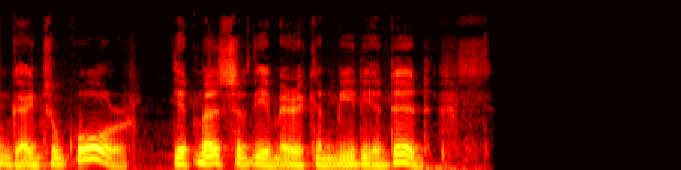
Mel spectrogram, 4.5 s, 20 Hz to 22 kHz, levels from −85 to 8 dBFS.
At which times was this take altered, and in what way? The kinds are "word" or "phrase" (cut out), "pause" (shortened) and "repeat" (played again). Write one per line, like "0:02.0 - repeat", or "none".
none

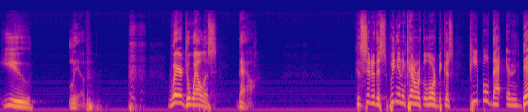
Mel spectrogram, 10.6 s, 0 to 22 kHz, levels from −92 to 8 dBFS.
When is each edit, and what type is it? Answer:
0:02.2 - pause

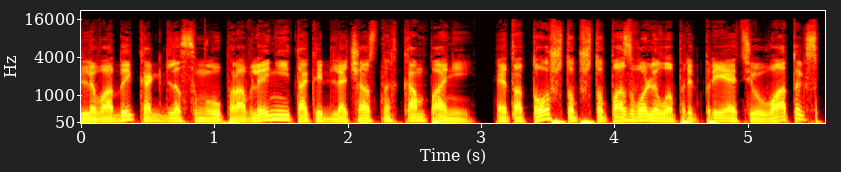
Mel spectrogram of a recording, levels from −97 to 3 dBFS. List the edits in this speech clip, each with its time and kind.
0:03.7 - repeat

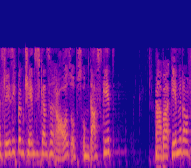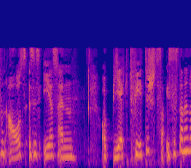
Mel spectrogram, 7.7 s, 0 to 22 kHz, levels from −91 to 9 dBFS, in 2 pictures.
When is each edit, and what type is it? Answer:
0:03.4 - word
0:05.0 - word

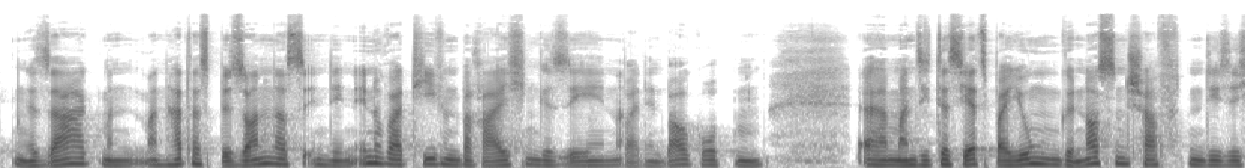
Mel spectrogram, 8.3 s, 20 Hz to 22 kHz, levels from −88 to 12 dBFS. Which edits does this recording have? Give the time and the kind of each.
0:04.1 - word

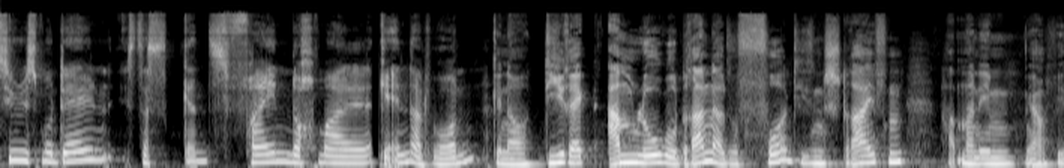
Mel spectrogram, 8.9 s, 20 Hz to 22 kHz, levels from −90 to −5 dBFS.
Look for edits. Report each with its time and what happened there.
0:01.5 - word

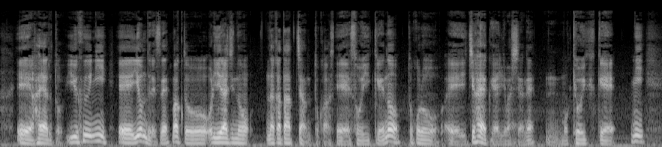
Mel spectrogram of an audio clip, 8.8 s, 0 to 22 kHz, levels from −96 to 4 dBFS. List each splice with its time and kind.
0:01.5 - pause
0:02.4 - phrase
0:04.4 - phrase

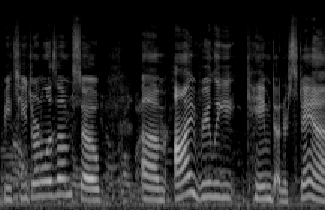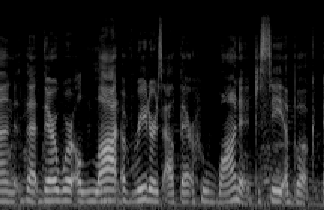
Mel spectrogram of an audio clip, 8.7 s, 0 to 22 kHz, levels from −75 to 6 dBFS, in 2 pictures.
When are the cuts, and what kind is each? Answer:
none

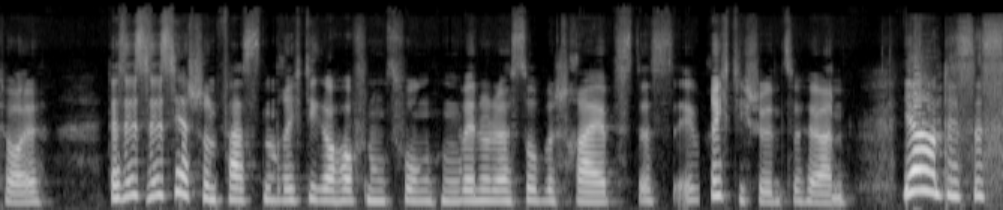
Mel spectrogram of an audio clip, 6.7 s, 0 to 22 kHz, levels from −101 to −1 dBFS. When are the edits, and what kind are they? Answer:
0:01.0 - repeat
0:03.1 - word
0:04.6 - word

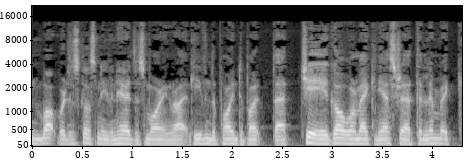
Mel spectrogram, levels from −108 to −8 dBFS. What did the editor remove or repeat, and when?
0:01.6 - word
0:02.7 - word

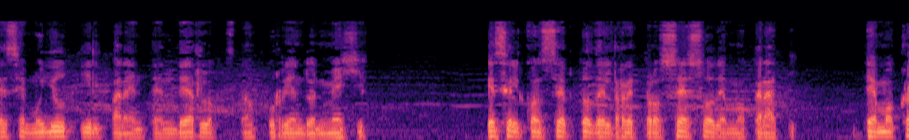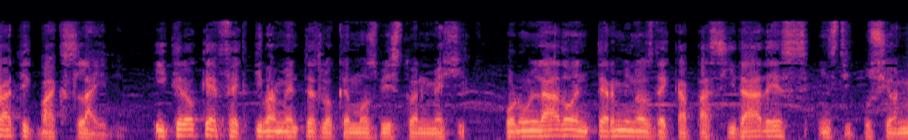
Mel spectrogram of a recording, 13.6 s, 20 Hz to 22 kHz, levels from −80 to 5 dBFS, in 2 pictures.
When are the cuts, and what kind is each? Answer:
none

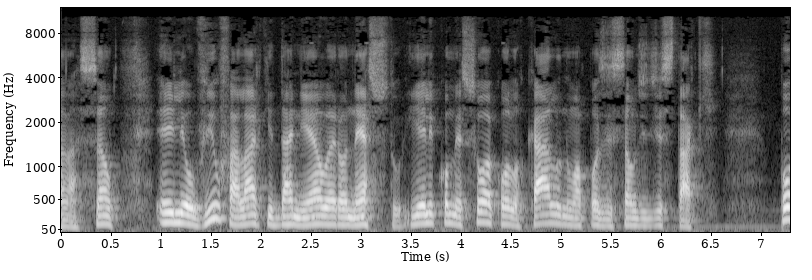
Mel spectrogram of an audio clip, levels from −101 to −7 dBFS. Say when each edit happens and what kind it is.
none

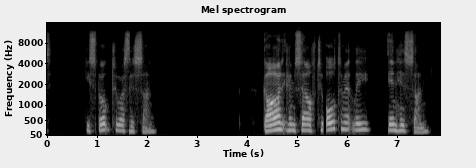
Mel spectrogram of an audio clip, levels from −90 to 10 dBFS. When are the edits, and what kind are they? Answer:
0:01.6 - word
0:04.8 - word
0:05.5 - word

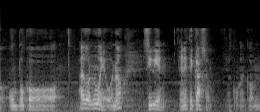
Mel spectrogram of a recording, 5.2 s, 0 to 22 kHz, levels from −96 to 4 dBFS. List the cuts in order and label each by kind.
none

